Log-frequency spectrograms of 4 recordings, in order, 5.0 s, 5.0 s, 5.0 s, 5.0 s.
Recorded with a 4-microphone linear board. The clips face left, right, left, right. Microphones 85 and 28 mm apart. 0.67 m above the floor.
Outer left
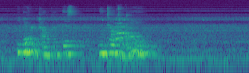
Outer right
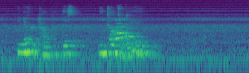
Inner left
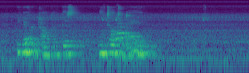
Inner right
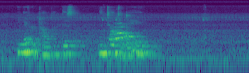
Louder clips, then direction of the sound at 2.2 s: Outer right 3 dB, inner right 4 dB; 45° right (ahead or behind).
